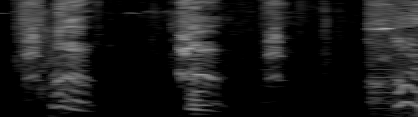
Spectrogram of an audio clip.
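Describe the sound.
Small dog yips and whimpers in a dubbed animated film scene: a few short, high, harmonic cries with wavering pitch, separated by brief pauses, fairly loud and with no talk over them.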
